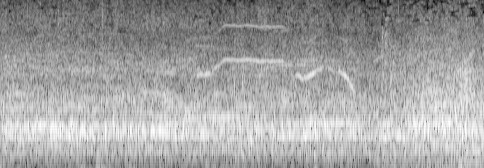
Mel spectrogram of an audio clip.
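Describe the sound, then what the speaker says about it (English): Hockey arena crowd on its feet during an NHL game between Detroit and Dallas, a steady, dense roar of cheering and shouting sustained throughout at a fairly loud level, with a few whistles rising above the din. "The crowd is on their feet, and they're trying to give their teams a little spark."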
